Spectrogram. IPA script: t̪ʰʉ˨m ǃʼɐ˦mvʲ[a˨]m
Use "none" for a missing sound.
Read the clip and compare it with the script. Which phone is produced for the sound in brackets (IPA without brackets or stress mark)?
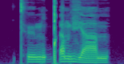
a˨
